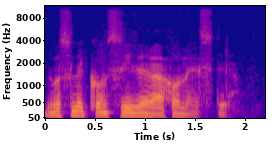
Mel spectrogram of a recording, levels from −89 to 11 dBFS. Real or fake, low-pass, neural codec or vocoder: real; 10.8 kHz; none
